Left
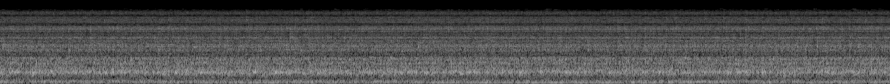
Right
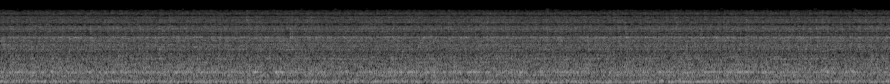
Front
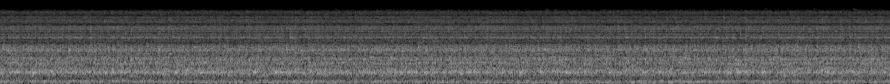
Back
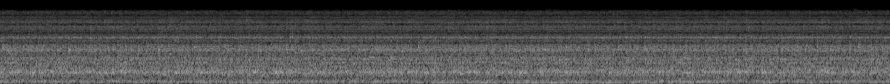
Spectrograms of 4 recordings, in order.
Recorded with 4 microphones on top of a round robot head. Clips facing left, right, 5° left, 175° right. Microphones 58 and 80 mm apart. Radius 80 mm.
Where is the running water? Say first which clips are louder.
Left 4 dB, front 1 dB; 80° left, 0.9 m.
